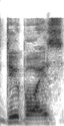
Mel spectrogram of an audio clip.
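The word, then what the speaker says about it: Dubois: workor believe it or not um you know but he paints out of what Dy how it's it's du boy is how you say it in in Wyoming so yeah but uh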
